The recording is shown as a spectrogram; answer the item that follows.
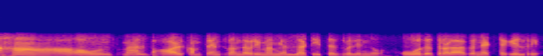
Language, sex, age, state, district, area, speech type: Kannada, female, 18-30, Karnataka, Gulbarga, urban, conversation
